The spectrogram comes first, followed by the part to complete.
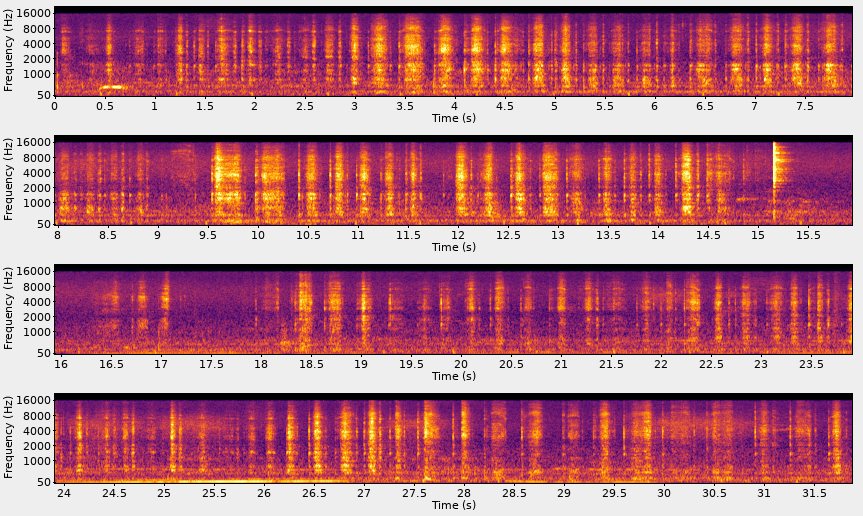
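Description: Steel palette knife scraping and dragging oil paint thin across a canvas panel in quick, repeated strokes. A single sharp tap comes about halfway through, followed by a short pause before the scraping resumes.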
